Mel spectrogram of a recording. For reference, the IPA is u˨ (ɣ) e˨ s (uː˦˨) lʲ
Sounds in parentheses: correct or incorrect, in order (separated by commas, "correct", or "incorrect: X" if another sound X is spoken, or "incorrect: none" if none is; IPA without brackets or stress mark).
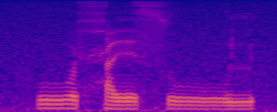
incorrect: ħ, incorrect: uː˨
